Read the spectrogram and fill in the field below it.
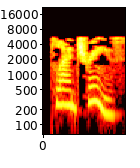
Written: plant trees

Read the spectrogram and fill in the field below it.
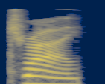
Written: try

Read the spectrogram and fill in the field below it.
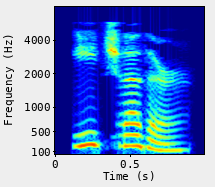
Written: each other

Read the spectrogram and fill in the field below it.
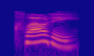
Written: cloudy

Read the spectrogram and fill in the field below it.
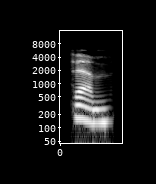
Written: them

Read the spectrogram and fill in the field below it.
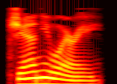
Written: january

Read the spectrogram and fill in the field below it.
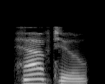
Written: have to

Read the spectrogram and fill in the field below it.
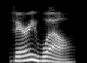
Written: very well

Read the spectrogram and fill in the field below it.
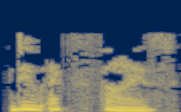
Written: do exercise

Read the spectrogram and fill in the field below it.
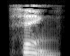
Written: thing

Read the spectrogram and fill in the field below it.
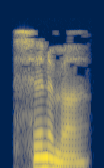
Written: cinema

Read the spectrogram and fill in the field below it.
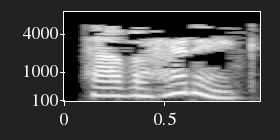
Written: have a headache

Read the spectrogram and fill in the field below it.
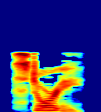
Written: story

